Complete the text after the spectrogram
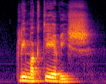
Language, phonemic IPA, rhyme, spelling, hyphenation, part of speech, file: Dutch, /ˌkli.mɑkˈteː.ris/, -eːris, climacterisch, cli‧mac‧te‧risch, adjective, Nl-climacterisch.ogg
- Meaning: climactic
